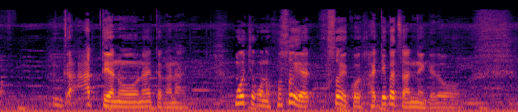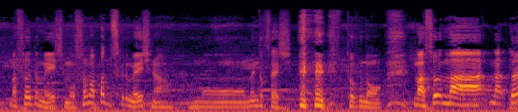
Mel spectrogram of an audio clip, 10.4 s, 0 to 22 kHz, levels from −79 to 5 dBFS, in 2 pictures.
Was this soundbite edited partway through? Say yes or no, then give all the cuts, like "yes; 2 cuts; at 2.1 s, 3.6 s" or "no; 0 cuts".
yes; 1 cut; at 7.1 s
